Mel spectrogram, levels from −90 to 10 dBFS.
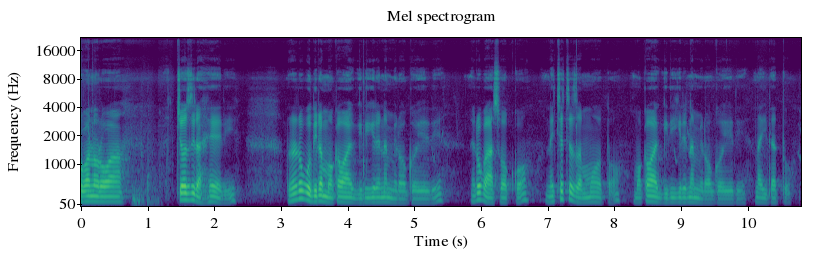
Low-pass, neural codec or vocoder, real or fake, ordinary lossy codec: none; none; real; none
